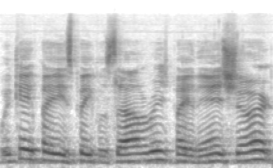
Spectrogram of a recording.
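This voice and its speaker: A man with a Southern US accent, high in pitch, at a moderate pace with ordinary pitch variation. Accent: US South. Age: 70s. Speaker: public commenter. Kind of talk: public comment at council meeting. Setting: county council meeting.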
